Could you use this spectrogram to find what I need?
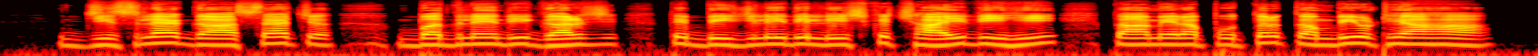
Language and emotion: Dogri, fearful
